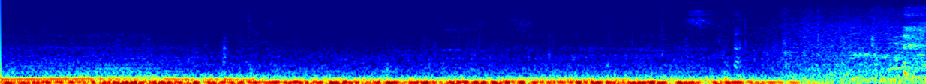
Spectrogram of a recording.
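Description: Low road rumble of a moving car heard from inside the cabin, with a steady low hum in the first second or so. The rumble cuts off abruptly about five seconds in, leaving quieter outdoor background.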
